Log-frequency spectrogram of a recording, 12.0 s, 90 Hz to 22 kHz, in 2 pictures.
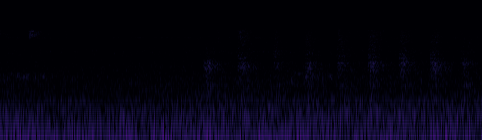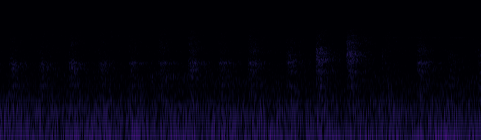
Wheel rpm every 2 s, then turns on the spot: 0, 0, 0, 0, 0, 0.
none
